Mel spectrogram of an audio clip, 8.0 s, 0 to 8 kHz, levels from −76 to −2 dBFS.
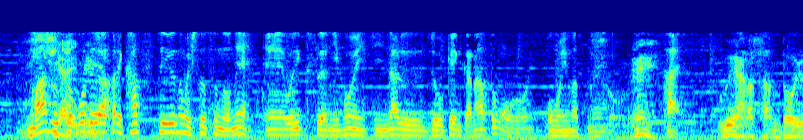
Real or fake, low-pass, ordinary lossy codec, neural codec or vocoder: real; 7.2 kHz; AAC, 16 kbps; none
